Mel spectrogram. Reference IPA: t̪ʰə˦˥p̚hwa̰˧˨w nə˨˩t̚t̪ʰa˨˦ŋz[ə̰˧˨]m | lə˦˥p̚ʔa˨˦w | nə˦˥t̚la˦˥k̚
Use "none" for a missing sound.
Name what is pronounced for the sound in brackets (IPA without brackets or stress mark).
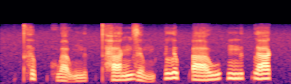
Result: ə˧˩˨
